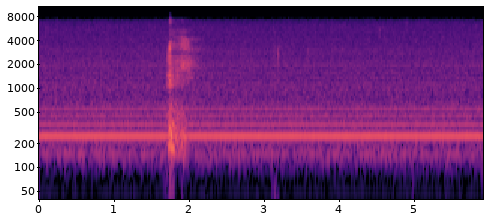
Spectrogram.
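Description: Steady hum in several tones. About two seconds in, one brief throat sound from the speaker breaks it.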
